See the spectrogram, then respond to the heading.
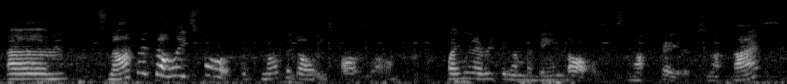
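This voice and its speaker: A woman's voice: fairly high pitch, normal speed, sharp tone, slight background noise, low-quality recording. A woman with a Texas accent hosting a casual livestream as a psychic medium, chatting and rambling to her viewers. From Texas, USA. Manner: chatty and rambling, drawling, addresses viewers as "y'all".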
